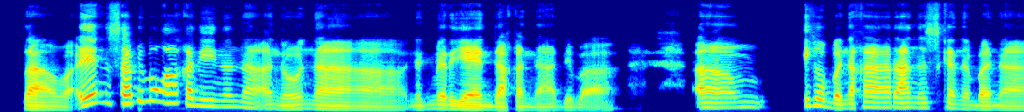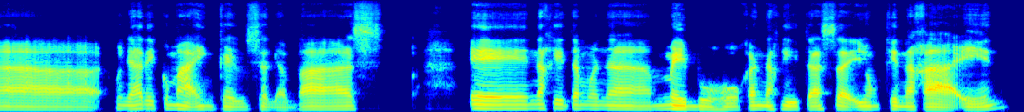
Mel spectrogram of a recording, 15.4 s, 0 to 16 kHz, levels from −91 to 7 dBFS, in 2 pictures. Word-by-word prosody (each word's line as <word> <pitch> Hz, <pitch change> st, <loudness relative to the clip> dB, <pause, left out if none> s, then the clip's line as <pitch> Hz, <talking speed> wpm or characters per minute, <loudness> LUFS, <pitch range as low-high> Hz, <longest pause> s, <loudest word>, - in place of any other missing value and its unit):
Tama, 105 Hz, -3 st, +3 dB
ayan 315 Hz, +2 st, +8 dB
sabi 285 Hz, +4 st, +5 dB
mo 375 Hz, -, 0 dB
nga 305 Hz, 0 st, +4 dB
kanina 205 Hz, -5 st, +1 dB
na 165 Hz, -4 st, -2 dB
ano 120 Hz, -3 st, -3 dB
na 125 Hz, -2 st, 0 dB, 0.6 s
nagmeryenda 115 Hz, -3 st, +4 dB
ka 100 Hz, -, 0 dB
na 90 Hz, 0 st, -5 dB
'di 90 Hz, -, -11 dB
ba. -, -, -6 dB, 0.6 s
Um, 165 Hz, +2 st, 0 dB, 0.3 s
ikaw 215 Hz, -1 st, 0 dB
ba 140 Hz, -, +3 dB
nakaranas 160 Hz, +1 st, +3 dB
ka 140 Hz, -, 0 dB
na 125 Hz, -2 st, -7 dB
ba 110 Hz, -1 st, 0 dB
na 105 Hz, -1 st, -2 dB, 0.9 s
kunyari 125 Hz, +1 st, -4 dB
kumain 115 Hz, -4 st, -2 dB
kayo 95 Hz, -2 st, -7 dB
sa 100 Hz, +1 st, -9 dB
labas, 100 Hz, +6 st, -3 dB, 0.6 s
eh, 125 Hz, -1 st, +3 dB
nakita 130 Hz, -1 st, -4 dB
mo 120 Hz, -1 st, -10 dB
na 110 Hz, -3 st, -2 dB
may 115 Hz, 0 st, +3 dB
buhok 100 Hz, +1 st, -7 dB
ka -, -, -5 dB
nakita 105 Hz, -1 st, -4 dB
sa 105 Hz, -1 st, -1 dB
iyong 105 Hz, -1 st, -6 dB
kinakain? 100 Hz, -, -1 dB
115 Hz, 150 wpm, -25 LUFS, 105-140 Hz, 0.9 s, ayan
